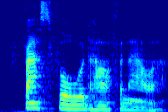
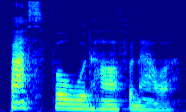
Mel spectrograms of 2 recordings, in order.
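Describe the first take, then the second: Both takes have the same delivery.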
